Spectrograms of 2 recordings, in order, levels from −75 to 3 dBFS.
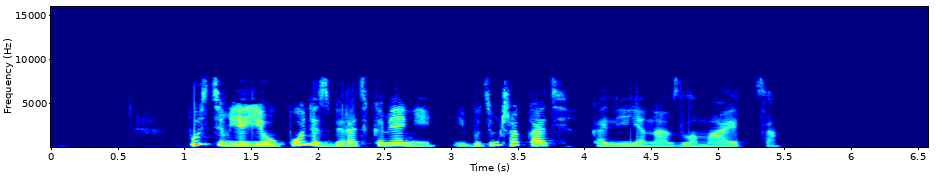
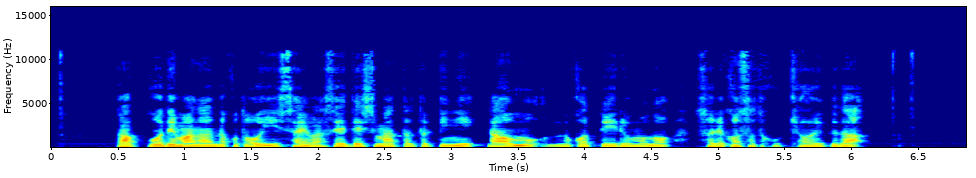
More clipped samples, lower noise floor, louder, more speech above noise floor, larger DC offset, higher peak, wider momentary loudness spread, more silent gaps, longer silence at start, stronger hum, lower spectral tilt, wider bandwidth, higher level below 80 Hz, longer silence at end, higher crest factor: neither; first, -83 dBFS vs -57 dBFS; second, -30 LUFS vs -24 LUFS; first, 52 dB vs 34 dB; neither; second, -12 dBFS vs -6 dBFS; first, 14 LU vs 8 LU; neither; first, 1.05 s vs 0.5 s; neither; second, -4 dB/octave vs -6.5 dB/octave; second, 8.4 kHz vs 11.5 kHz; second, -64 dBFS vs -58 dBFS; first, 1.15 s vs 0.8 s; about the same, 20 dB vs 18 dB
